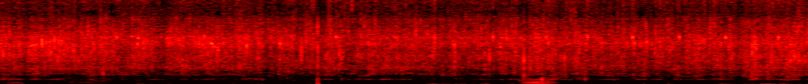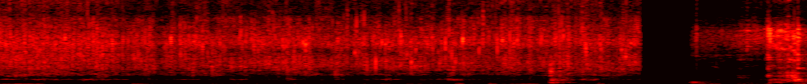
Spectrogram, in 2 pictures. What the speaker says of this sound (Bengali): পেঁয়াজগুলো পুরো লাল লাল করে ভাজা হয়ে গেছে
